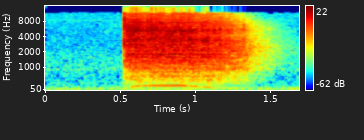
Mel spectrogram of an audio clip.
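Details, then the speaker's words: 2006 Kawasaki ZX-6R project bike, not running, new battery, fresh oil, in neutral: high free-spinning whir for about a second with no engine turnover, then winds down; starter suspected spinning without extending to engage. "Sounds like the starter's not engaging. Starter's turning, but it's not extending. That's what it sounds like."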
